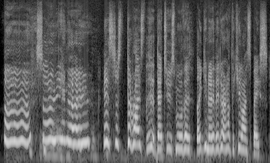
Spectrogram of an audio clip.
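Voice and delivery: high-pitched flustered explaining; nervous. Retold or imitated. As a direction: squeak out an excuse under a menacing stare. Nervously explaining to intimidating customer.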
